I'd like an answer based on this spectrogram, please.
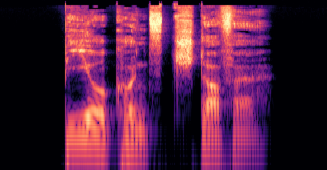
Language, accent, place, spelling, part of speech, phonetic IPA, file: German, Germany, Berlin, Biokunststoffe, noun, [ˈbiːoˌkʊnstʃtɔfə], De-Biokunststoffe.ogg
- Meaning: nominative/accusative/genitive plural of Biokunststoff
